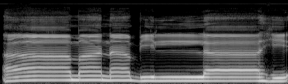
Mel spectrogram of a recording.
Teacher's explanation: আল্লাহের লামটা এখানে পাতলা কারণ আগে জিয়ের।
